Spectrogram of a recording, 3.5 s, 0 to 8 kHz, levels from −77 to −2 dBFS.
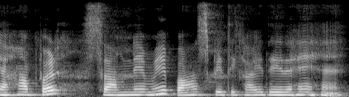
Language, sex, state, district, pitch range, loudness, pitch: Hindi, female, Jharkhand, Ranchi, 215-230 Hz, -16 LUFS, 220 Hz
